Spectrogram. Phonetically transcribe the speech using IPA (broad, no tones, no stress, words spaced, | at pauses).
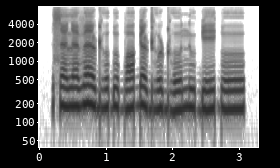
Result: sælævæ ɖʱoɠobɒ ɠæɖʱoɖʱo nuɠe ɠo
